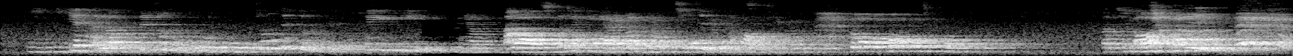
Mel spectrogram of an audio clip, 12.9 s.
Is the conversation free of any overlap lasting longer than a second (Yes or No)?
No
